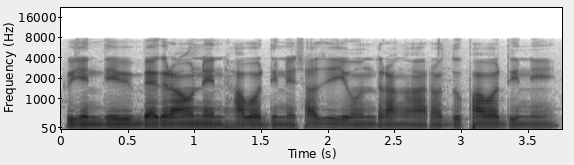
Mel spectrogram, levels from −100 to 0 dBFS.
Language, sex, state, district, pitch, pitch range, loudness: Chakma, male, Tripura, Dhalai, 85 Hz, 80-85 Hz, -17 LUFS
